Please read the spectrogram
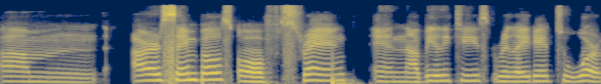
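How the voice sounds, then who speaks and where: A woman with a Spanish accent speaks very slowly at a fairly high pitch. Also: ordinary pitch variation. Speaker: audience member. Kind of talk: audience question. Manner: halting.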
